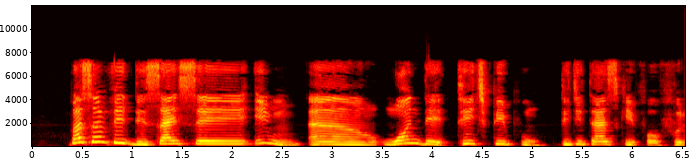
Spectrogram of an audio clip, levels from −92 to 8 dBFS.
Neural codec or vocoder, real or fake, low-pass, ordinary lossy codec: none; real; 7.2 kHz; AAC, 48 kbps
